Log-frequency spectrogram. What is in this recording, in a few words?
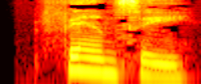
"Fancy", English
